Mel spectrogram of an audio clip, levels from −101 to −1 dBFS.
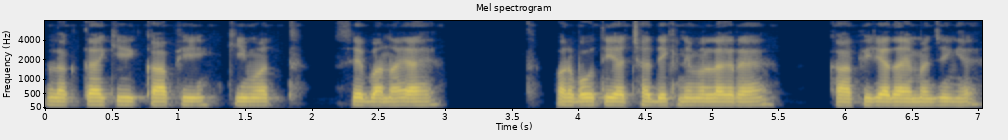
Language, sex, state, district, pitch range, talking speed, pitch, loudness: Hindi, male, Jharkhand, Jamtara, 120-125 Hz, 180 wpm, 120 Hz, -19 LUFS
